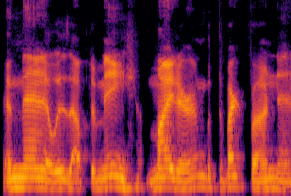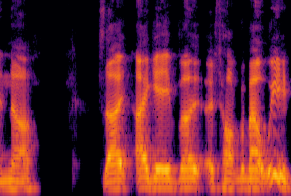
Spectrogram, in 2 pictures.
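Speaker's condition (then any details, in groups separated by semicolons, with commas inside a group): Friedreich's ataxia; genetic neurodegenerative movement disorder; cannabis for symptoms, neuropathic pain, muscle relaxing, sleep, ataxia worse when not well rested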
